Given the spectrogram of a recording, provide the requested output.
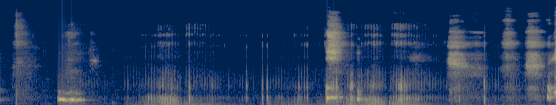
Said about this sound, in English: We'd like to hear some purring from Mackie.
